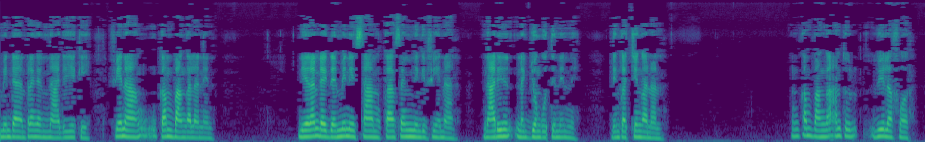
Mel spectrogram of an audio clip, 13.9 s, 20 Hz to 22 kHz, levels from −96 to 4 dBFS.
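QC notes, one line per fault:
Throughout: WMA compression. The encoder is likely a WMA transform codec running at a very low bitrate, consistent with about 32 kbps. It discards weak spectral lines and lets quantisation noise spread across long blocks, even though the band still reaches about 20.1 kHz. The damage is heavy. The speech takes on a ringing, washy quality, and a hiss rises and falls with the level of the voice instead of sitting as a steady floor.
5.74–5.77 s and 7.93–7.96 s: pre-echo. In each case a sharp onset lands late in a transform block. The codec spreads that block's noise evenly, so noise sized for the loud attack also fills the quiet stretch before it, about 26 ms in the first case and 35 ms in the second. The second comes just before "jongutini ni dii nka". Each attack is preceded by a brief hiss and arrives softened and smeared.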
